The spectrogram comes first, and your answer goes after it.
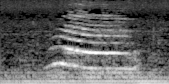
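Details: Female house cat calling at night, wanting to be let outside: a single clear meow that rises, then slides slowly downward, heard indoors against a faint low hum.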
